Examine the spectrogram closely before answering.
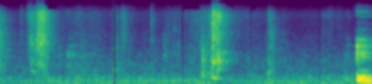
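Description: Quiet room tone with a faint steady hum and a few short rustling or handling noises, about half a second in and again about three seconds in, from a man bending down and handling something. Near the end there is a brief, louder breathy vocal sound.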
